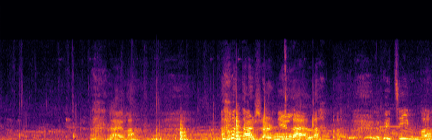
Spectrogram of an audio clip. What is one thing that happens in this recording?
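A middle-aged woman speaks warmly in greeting.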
